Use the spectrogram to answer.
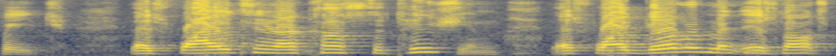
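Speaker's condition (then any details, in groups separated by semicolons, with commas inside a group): Cerebral palsy, spastic diplegia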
